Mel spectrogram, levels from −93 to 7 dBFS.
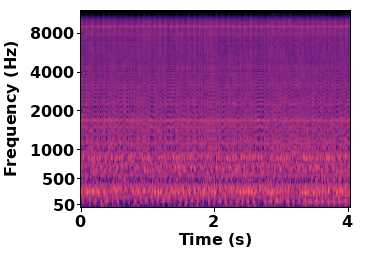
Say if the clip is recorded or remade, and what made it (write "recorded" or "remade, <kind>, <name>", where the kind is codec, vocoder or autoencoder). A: remade, vocoder, Vocos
